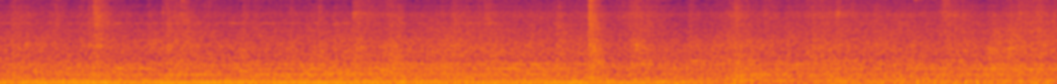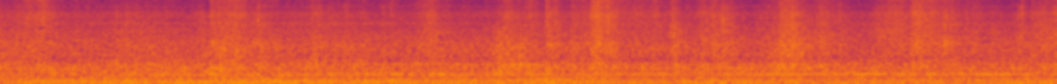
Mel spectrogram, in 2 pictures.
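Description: A concrete pump engine drones steadily nearby.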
